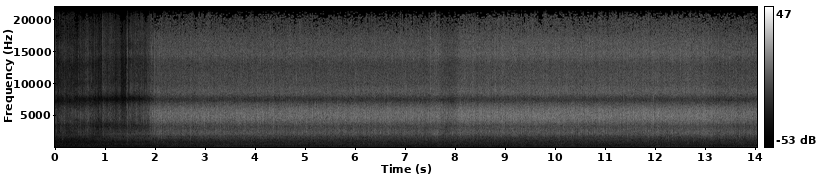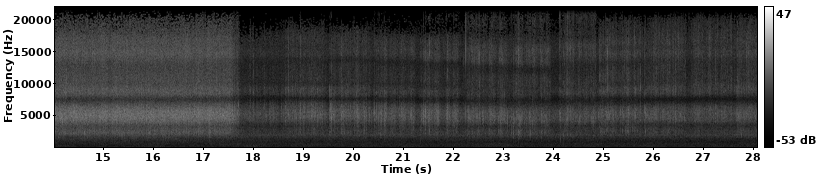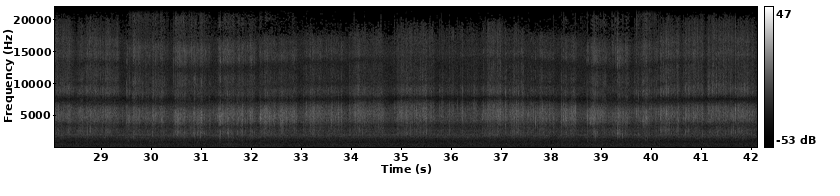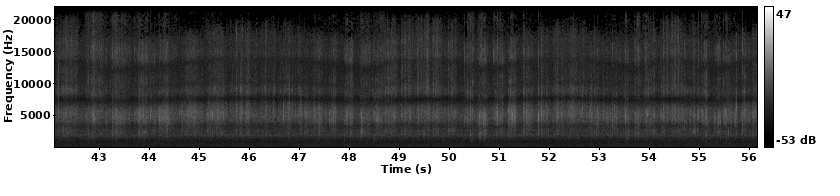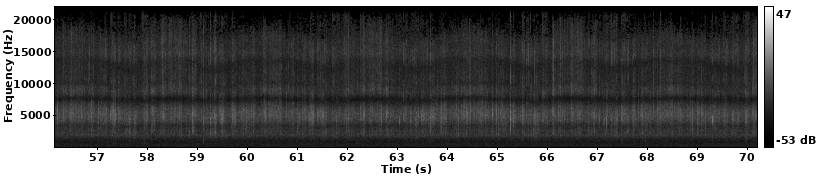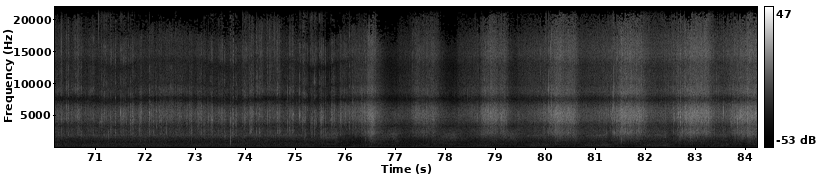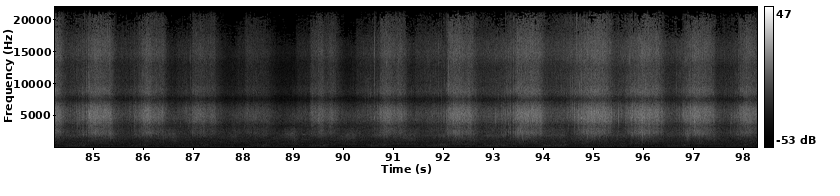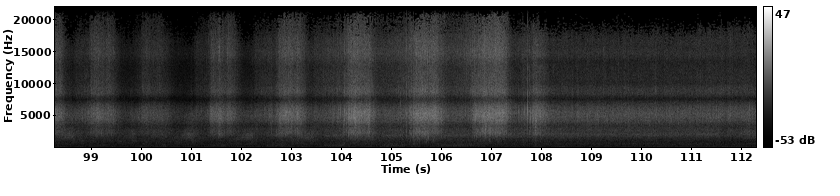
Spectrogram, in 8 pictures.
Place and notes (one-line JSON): {"title": "Gyoer, Main Square - Water Music (schuettelgrat)", "date": "2011-06-19 12:20:00", "description": "Water Fountain at the main square in Györ, Hungary", "latitude": "47.69", "longitude": "17.63", "altitude": "119", "timezone": "Etc/GMT+1"}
